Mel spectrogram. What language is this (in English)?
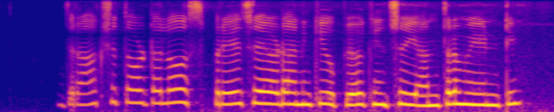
Telugu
